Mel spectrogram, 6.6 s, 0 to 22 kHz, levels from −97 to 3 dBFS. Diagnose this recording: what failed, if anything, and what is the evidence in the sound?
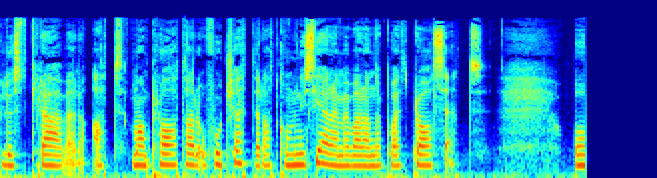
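Cut-off end at 5.84 s. The speech stops abruptly mid-sound and falls straight to digital silence, with no decay or natural tail, for the remainder of the recording. This points to the driver or buffer stage, or the final write to storage: the last buffers of audio were never flushed to the file, so the capture ended before the utterance did, and what should have followed 5.84 s was simply never recorded.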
